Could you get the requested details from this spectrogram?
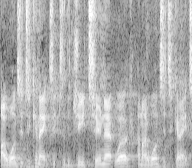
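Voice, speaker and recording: A man in an English accent, over noticeable background noise. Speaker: amateur radio presenter. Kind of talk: technical talk. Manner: halting.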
